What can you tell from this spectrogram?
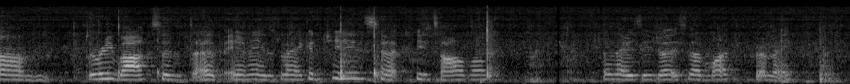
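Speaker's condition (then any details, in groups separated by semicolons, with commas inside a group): Cerebral palsy, mild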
